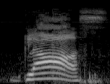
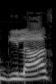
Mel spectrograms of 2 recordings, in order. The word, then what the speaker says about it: glass: ठीक इसी तरीके से होता है ग्लास. बहुत सारे लोग इसको गिलास बोलते हैं, बट वो रॉन्ग प्रोनाउंसिएशन होता है. That is ग्लास.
